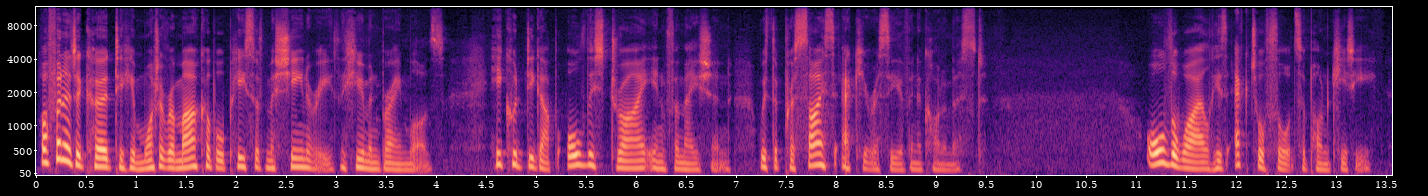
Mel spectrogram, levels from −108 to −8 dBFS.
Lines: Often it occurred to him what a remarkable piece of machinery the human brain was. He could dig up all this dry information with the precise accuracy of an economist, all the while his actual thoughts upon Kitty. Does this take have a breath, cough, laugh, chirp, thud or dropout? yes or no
no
